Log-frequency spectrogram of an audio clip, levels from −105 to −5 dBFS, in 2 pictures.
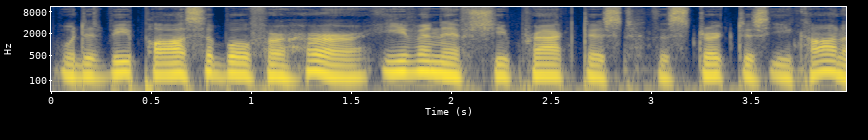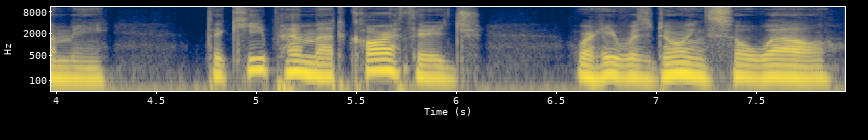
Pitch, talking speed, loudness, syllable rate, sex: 135 Hz, 180 wpm, -17 LUFS, 5.2 syllables/s, male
